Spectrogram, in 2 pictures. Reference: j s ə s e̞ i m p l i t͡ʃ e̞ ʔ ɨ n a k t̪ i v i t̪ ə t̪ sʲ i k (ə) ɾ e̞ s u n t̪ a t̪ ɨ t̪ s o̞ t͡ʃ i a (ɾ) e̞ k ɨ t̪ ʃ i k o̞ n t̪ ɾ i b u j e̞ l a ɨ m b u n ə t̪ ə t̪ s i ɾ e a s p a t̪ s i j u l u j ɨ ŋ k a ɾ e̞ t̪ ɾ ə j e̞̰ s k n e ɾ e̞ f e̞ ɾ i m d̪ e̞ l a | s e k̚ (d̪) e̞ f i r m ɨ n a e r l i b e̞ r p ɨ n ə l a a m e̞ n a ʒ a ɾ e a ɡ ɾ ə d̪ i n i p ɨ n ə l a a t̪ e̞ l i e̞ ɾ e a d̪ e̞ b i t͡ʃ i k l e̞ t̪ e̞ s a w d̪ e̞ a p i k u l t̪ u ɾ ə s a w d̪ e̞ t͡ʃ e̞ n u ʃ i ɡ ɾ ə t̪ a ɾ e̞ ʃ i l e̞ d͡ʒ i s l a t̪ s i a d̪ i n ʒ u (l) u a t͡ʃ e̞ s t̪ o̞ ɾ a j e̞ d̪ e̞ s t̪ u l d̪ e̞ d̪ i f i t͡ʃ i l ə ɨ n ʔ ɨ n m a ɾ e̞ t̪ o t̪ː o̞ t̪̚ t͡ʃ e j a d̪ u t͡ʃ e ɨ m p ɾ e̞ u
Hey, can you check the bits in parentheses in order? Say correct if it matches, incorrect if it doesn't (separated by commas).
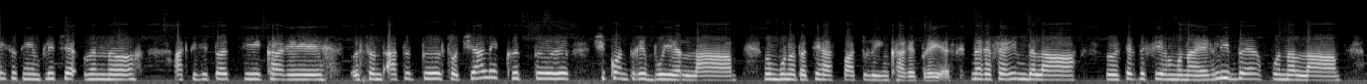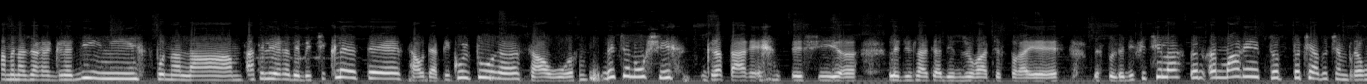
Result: incorrect, incorrect, correct, incorrect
